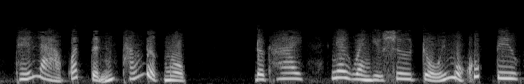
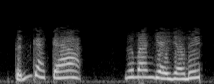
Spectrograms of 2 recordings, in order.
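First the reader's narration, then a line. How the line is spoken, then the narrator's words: Amused call. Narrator (Vietnamese): Hoàng Dung không khỏi thấy buồn cười, bèn kêu lên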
